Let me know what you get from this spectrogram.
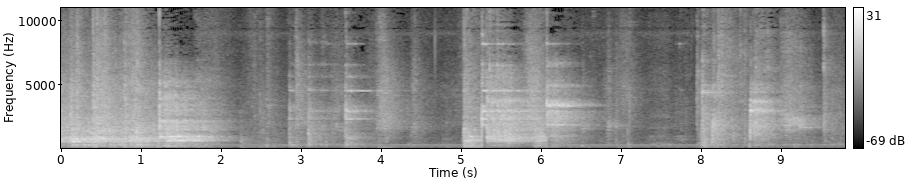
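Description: Metal knocking and clinking on an upside-down bicycle as it is worked on by hand: about eight separate sharp clanks, each with a short metallic ring. A rough scraping noise fills the first second and a half.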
